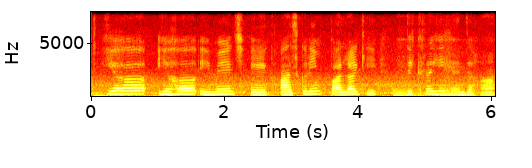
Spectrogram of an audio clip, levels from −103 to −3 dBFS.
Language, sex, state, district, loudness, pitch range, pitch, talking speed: Hindi, female, Madhya Pradesh, Dhar, -16 LUFS, 210-255 Hz, 245 Hz, 110 wpm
